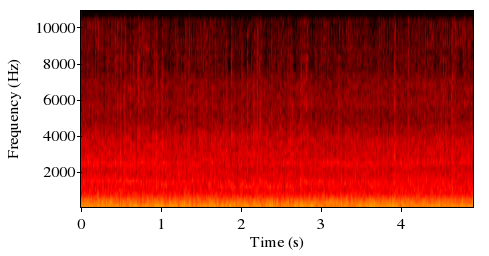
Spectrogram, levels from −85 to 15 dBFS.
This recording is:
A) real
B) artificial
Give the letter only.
B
